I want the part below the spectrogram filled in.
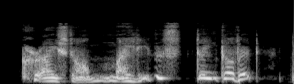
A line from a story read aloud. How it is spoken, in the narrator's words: Beaver cried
